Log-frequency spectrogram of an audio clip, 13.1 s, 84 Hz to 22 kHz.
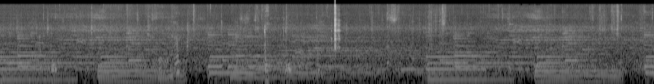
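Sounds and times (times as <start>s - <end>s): background music with chords: 0.0s - 13.0s.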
